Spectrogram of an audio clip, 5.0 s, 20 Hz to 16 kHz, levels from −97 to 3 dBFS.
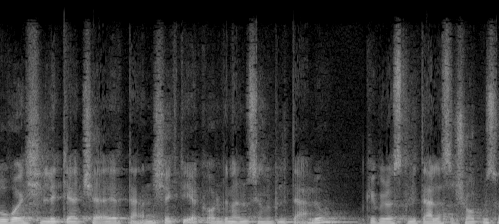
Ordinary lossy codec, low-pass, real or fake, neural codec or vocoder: AAC, 48 kbps; 14.4 kHz; fake; autoencoder, 48 kHz, 32 numbers a frame, DAC-VAE, trained on Japanese speech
